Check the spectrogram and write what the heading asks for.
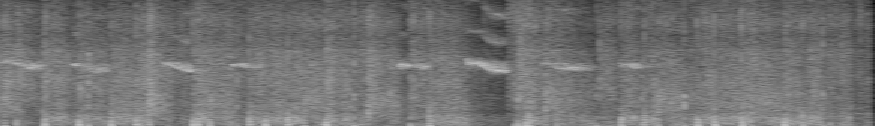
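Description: Fireworks and firecrackers going off in a dense, irregular string of sharp bangs, with short high whistles cutting in about eight times.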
